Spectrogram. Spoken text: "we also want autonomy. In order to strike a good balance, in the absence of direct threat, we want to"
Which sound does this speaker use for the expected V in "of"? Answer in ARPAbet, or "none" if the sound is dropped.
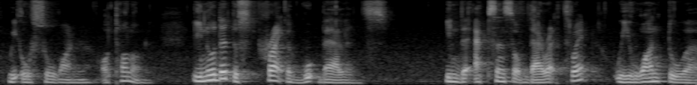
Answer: F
